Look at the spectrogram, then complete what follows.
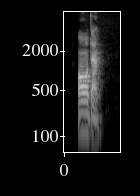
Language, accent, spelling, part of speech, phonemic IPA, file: French, France, andain, noun, /ɑ̃.dɛ̃/, LL-Q150 (fra)-andain.wav
- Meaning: swath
